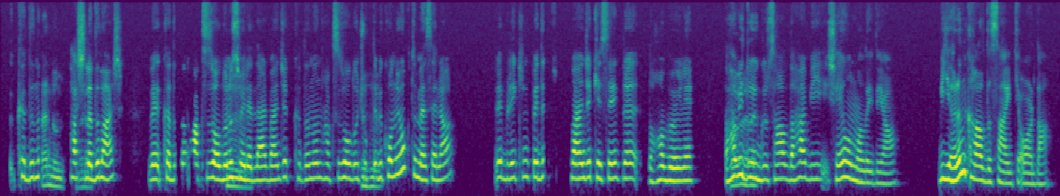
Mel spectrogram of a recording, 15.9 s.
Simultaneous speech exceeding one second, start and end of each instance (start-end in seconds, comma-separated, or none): none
